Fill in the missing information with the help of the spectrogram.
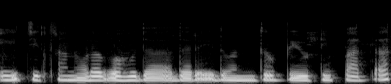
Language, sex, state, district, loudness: Kannada, female, Karnataka, Mysore, -15 LUFS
